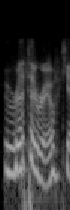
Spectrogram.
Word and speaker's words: Urithiru: Brandon says it like none of us just said it. Did you know that? He says Urithiru. – Oh. – With the U? He says the U.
